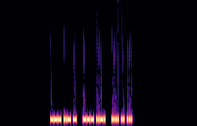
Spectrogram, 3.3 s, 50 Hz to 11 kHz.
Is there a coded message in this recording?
Yes: Morse code from 0.8 to 2.2 s, heard as a keyed tone, about 70 wpm, 700 Hz. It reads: OUT OF HIS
